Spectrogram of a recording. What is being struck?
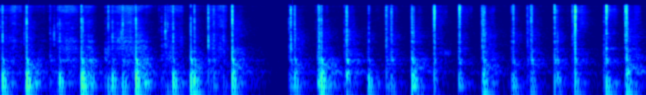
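Wooden tabletop tapped with fingernails.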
